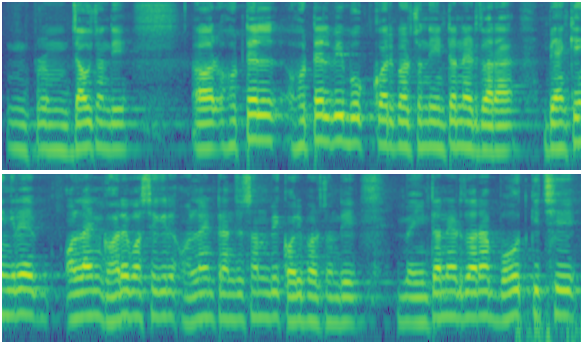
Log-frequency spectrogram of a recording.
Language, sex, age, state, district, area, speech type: Odia, male, 30-45, Odisha, Ganjam, urban, spontaneous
